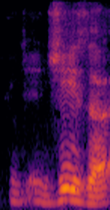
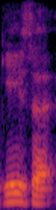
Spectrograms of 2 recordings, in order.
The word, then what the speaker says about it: Giza: So, when you understand that the three pyramids that Jiza as Arabs pronounce it and Giza as local Egyptians, Giza is beautiful name.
